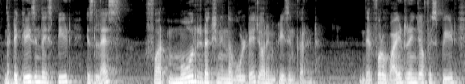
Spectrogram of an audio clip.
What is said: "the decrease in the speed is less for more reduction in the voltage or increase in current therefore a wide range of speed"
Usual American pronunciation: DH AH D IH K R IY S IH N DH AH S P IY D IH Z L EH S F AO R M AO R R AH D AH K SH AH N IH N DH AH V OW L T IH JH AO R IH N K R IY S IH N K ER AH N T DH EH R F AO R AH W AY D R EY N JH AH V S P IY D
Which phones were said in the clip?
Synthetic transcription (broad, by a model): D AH D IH K R IY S IH N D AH S P IY D IH Z L EH S F AO R M AO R R AH D AH K SH AH N IH N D AH V OW L T IH JH AO R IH N K R IY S IH N K ER AH N T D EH R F AO R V AY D R EY N JH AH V S P IY D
